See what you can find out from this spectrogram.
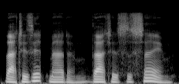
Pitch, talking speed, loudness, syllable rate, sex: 115 Hz, 270 wpm, -20 LUFS, 6.1 syllables/s, male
